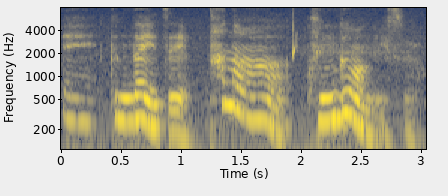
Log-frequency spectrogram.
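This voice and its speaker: A woman's voice: high voice, moderate pace, slight background noise. A woman vlogger telling a school story in a casual, chatty way, acting out the quotes as she goes. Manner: animated, acts out quotes, chatty.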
